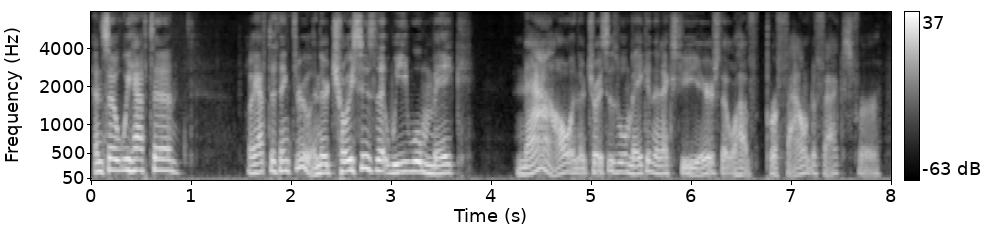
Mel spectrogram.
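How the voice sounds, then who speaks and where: A man with a gravelly voice talks as a podcast guest, thinking aloud and circling back on himself. The sound is dry and close to the mic. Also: fairly high pitch, fairly quick, no echo. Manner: thoughtful, rambling, many restarts. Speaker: podcast guest, magazine editor. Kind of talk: casual podcast interview.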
